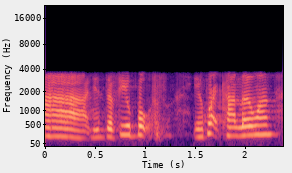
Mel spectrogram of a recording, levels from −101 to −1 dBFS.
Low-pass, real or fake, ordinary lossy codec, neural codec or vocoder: 3.6 kHz; fake; none; vocoder, 22.05 kHz, 80 mel bands, WaveNeXt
